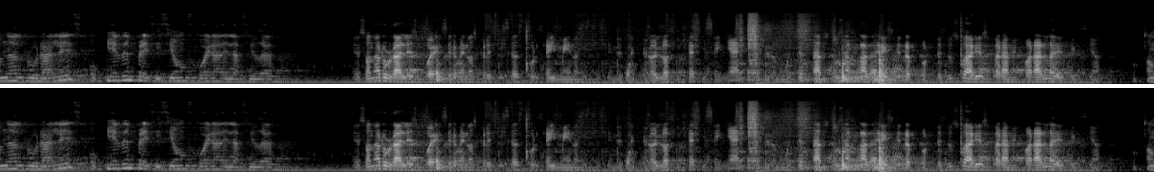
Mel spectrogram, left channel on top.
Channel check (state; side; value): identical; both; correlation 1.00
